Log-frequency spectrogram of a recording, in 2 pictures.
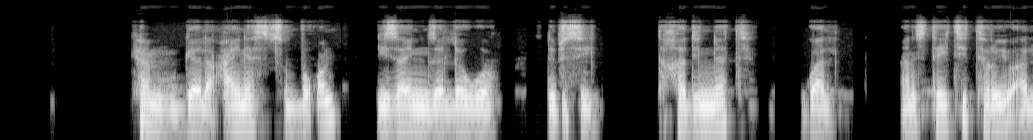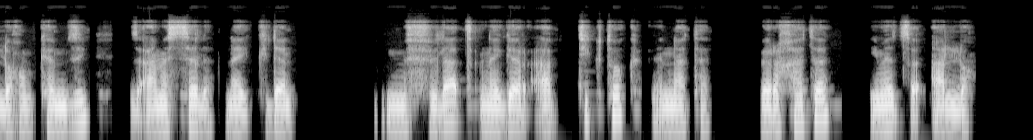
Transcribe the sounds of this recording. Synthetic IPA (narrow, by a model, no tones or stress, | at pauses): kʰɐmɡɐlɐ̰ʕajnɐt̪t͡sʼɨbːṵkʼun | dizajnzɐlːɐwo̞ | lɨβsi | t̪ʰɐ̥xɐd̪ɨnːɐt̪ | ɡʷal | ʔanɨst̪ʰejt̪ʰit̪ʰɨɾijṵʔa̰lːɐxumkʰɐmzi | zɨ̰ʔa̰mɐsɐlnajkʰɨd̪ɐn | mɨflat̪ʼnɐɡɐɾa̰βt̪ʰikt̪ʰo̞kʰɨ̰nːat̪ʰɐ | bɐɾɐxɐt̪ʰɐ | jɪmɐt͡sʼɨ̰a̰lːo̞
